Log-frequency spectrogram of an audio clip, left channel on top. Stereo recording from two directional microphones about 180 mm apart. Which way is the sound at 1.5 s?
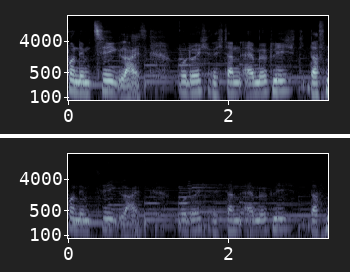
50° left (ahead or behind).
